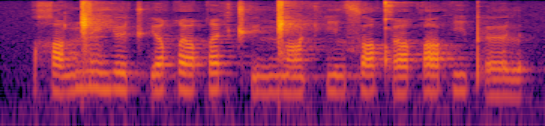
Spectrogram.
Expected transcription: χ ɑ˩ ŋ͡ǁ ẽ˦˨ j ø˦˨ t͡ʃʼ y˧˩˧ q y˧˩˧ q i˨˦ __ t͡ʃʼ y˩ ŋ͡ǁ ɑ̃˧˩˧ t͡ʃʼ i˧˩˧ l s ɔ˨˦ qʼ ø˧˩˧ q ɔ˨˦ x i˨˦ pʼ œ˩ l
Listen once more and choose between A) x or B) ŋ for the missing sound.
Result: A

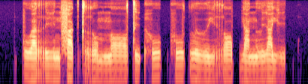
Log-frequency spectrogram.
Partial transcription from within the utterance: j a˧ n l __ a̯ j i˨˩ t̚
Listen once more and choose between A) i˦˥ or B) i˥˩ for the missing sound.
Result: B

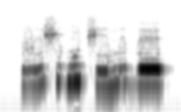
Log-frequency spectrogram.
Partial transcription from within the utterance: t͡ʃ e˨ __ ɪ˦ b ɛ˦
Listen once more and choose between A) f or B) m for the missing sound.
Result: B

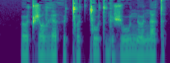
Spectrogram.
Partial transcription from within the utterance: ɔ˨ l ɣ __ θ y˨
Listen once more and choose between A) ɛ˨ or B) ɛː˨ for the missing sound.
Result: A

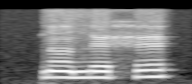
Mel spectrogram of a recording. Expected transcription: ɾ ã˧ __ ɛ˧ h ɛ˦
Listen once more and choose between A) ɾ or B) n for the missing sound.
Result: B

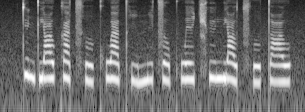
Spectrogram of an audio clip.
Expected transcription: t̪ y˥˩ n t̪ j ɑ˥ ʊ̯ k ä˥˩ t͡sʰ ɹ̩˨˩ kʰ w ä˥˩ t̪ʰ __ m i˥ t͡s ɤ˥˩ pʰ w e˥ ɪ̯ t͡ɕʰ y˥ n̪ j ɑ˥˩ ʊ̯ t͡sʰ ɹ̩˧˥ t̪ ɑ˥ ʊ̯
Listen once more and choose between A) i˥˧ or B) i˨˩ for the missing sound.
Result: B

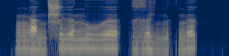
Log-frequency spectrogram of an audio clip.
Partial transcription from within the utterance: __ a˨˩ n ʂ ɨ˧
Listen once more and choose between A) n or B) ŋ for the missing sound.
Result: B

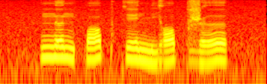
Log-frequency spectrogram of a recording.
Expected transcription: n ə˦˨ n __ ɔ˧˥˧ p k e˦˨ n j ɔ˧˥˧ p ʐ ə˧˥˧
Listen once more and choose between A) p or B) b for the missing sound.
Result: A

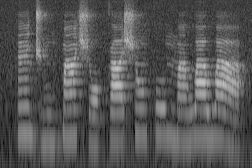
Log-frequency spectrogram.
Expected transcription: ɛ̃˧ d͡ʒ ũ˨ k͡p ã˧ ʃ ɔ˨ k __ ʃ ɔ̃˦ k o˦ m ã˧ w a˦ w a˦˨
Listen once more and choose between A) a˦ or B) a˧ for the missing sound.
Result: B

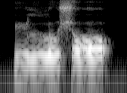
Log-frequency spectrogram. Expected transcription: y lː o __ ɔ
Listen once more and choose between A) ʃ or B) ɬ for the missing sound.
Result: A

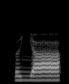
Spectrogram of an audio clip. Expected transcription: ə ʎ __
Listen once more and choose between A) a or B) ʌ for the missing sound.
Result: A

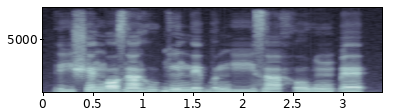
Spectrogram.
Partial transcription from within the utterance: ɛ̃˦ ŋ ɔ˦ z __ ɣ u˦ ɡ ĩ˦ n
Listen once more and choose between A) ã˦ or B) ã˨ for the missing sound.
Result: A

